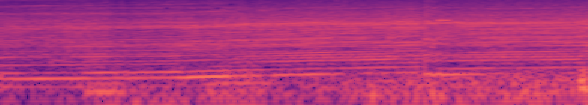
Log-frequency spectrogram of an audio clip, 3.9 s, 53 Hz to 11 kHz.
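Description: Formula 1 cars racing in the F1 22 video game, with an engine whining high and steady as it accelerates through the gears, another car's engine note layered underneath.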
